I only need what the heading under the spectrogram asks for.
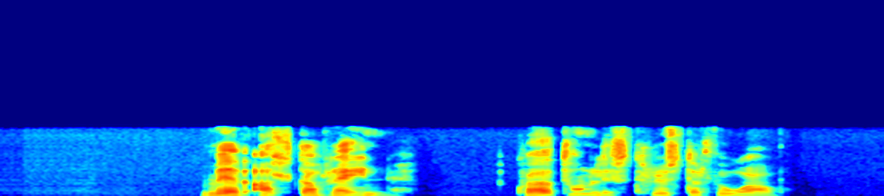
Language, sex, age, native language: Icelandic, female, 50-59, Icelandic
